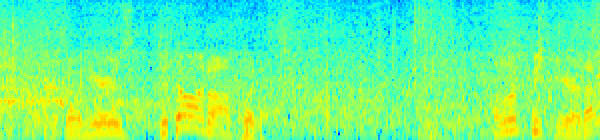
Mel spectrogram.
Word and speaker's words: Dadonov: blocked by Evgeny Dadonov, who's asked that his name be pronounced the more traditional Russian way rather than Dadonov, which is what he had to say when he was in Florida and Ottawa.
